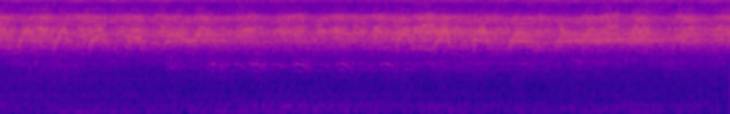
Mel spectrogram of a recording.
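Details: Last cicada chorus of the summer within an apartment complex: a constant shrill hiss with gentle pulsing, and a faint chirping call briefly audible beneath it in the middle.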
